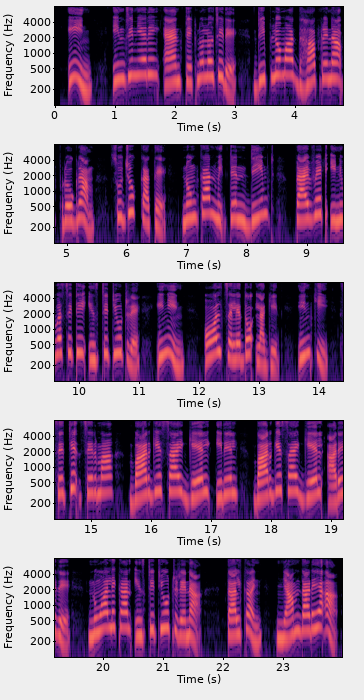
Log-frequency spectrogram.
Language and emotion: Santali, neutral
